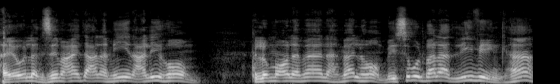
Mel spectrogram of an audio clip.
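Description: Pitched fairly high, a man speaks at a fairly quick pace with ordinary pitch variation. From Egypt. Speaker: English teacher. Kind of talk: lecture. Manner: animated. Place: classroom. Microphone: lapel.

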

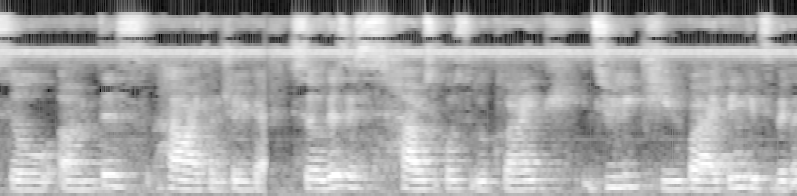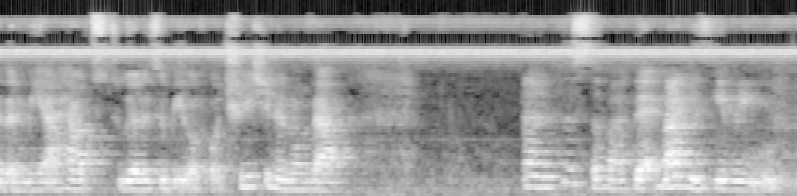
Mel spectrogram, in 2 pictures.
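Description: A woman talks at a fairly quick pace. Audible room echo and light background noise are present. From Ghana. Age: 20s. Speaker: YouTuber. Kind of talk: casual talk to camera. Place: home room.

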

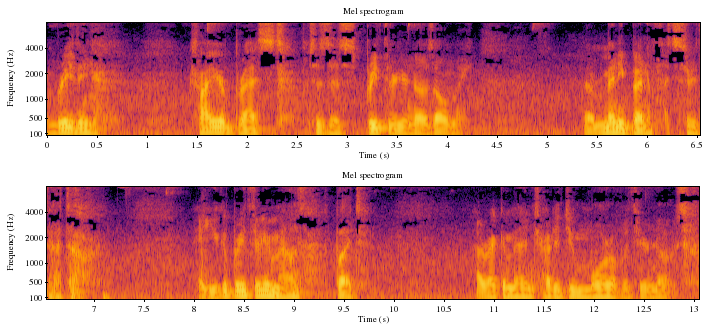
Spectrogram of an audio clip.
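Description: A man at a fairly low pitch with ordinary pitch variation and a moderate pace, long, frequent pauses and light background noise. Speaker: fitness vlogger. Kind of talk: casual vlog chat. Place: garden. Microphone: phone near.

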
